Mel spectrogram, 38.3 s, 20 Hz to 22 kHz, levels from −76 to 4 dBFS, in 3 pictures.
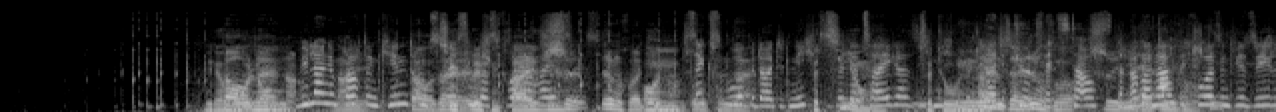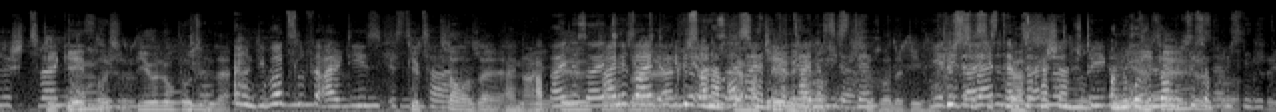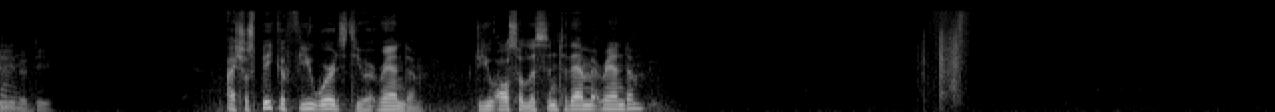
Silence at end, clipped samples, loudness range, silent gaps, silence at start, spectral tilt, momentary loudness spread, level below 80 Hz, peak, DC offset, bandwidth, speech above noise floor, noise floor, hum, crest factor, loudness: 3.15 s; under 0.1%; 10 LU; none; 1.45 s; -6 dB/octave; 13 LU; -46 dBFS; -2 dBFS; under 0.1%; 14.5 kHz; 49 dB; -70 dBFS; none; 20 dB; -21 LUFS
